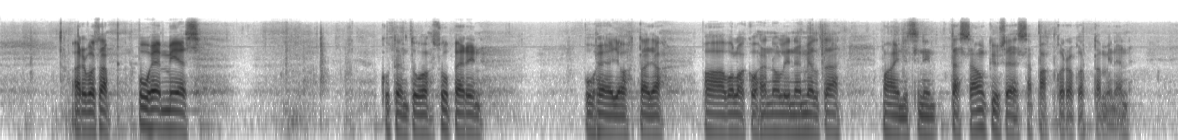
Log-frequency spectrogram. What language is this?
Finnish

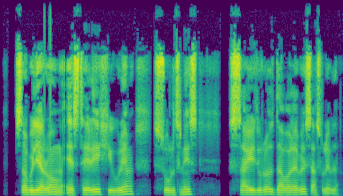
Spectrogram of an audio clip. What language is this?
Georgian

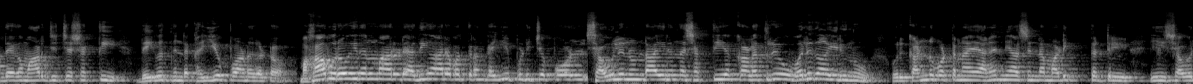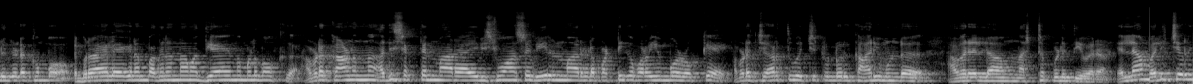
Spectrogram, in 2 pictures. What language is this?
Malayalam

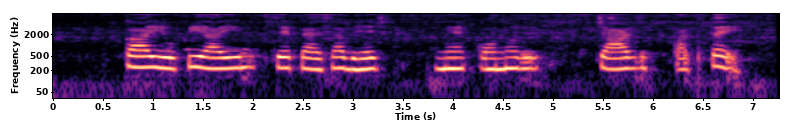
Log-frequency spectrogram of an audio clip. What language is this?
Magahi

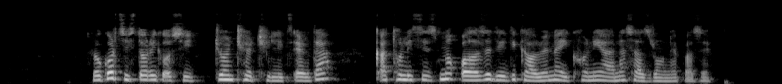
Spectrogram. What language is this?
Georgian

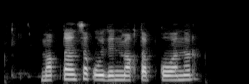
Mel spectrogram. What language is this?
Bashkir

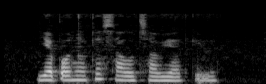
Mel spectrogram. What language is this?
Georgian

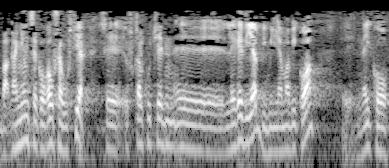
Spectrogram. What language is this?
Basque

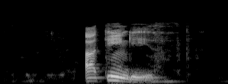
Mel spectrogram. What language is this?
Esperanto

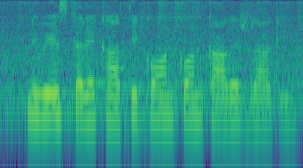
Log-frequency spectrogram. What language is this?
Bhojpuri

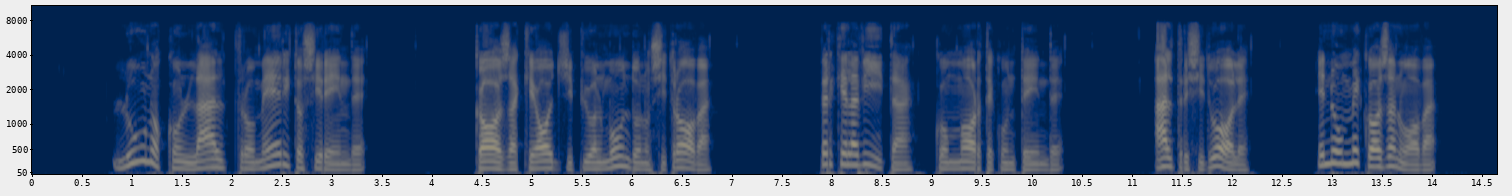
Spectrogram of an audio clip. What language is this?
Italian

